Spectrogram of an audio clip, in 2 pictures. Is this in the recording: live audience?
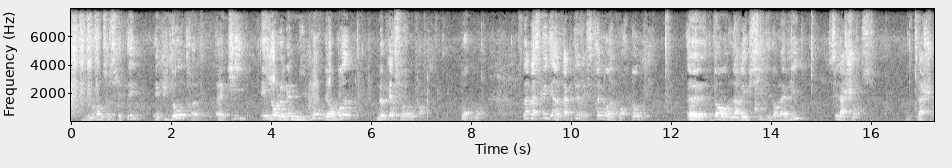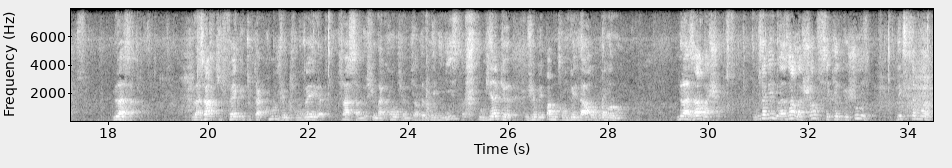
yes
